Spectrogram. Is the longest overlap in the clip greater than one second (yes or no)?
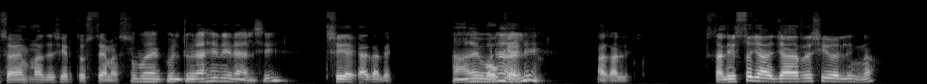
no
